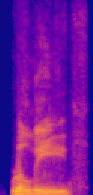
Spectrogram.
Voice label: "relief", American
